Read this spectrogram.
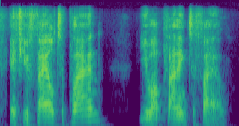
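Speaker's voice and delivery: usual speaking voice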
